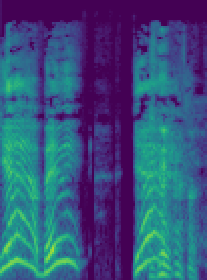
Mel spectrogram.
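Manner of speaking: shrill, very high-pitched, loud whooping cheer. Retelling a daughter cheering in the theater: imitating Sayla cheering loudly. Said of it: "She was a she was the loudest one in the whole theater".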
